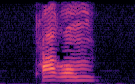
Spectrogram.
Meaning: 1. burial 2. funeral
- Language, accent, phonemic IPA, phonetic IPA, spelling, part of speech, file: Armenian, Eastern Armenian, /tʰɑˈʁum/, [tʰɑʁúm], թաղում, noun, Hy-թաղում.ogg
